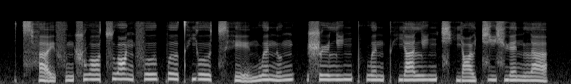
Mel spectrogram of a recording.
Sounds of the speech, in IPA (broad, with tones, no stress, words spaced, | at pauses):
t͡sʰa̰˨˩ɪ̯fʊ˦ŋʂwɔ˥ t͡swɑ˥˩ŋfo˥ʊ̯ pɤ˥˧t̪ʰjo˥˩ʊ̯ t͡sʰḛ˨˩ɪ̯n̪wə˥˩nʊ˥ŋ | ʂɻ̩˥li˥ŋpʰwə˥˩n pʰjä˥ li˥ŋt͡ɕʰjɑ˧˥ʊ̯t͡ɕi˥˧ɕɥɛ˥˧n lä˥˩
